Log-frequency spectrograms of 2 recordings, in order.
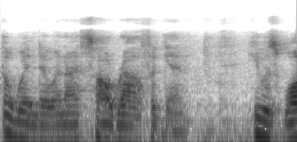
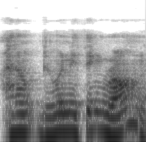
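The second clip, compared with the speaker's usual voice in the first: indistinct, mumbled, pitched up; 5 semitones higher, 3 dB louder than usual. Reading a story aloud, the girl answering her mother: mumbling. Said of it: "I mumbled".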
